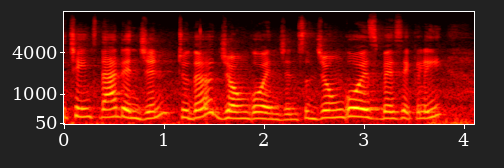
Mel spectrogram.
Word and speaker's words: Djongo: uh Jango okay so its name is jongo so don't uh don't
